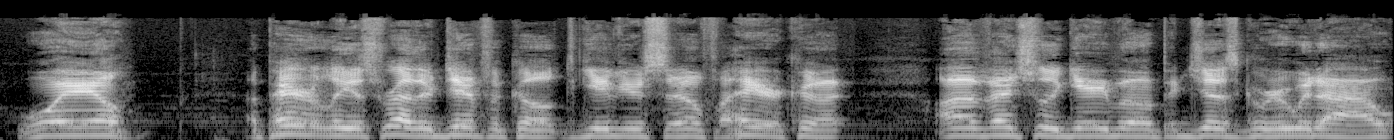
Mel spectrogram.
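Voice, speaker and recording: Over faint background music, a man puts on a raspy, high-pitched character voice, speaking at a moderate pace in a monotone, flat intonation. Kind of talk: comic visual-novel voice acting. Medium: solo performance. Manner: hesitant, soft-spoken, courtly phrasing.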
